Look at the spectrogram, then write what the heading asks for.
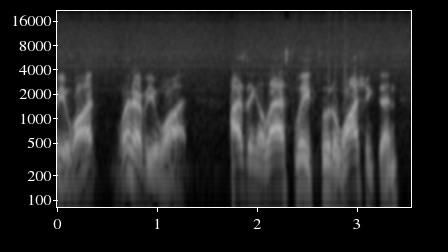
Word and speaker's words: Huizenga: Can you pronounce that name? Sure, Huizenga. How do you pronounce it? Huizenga.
